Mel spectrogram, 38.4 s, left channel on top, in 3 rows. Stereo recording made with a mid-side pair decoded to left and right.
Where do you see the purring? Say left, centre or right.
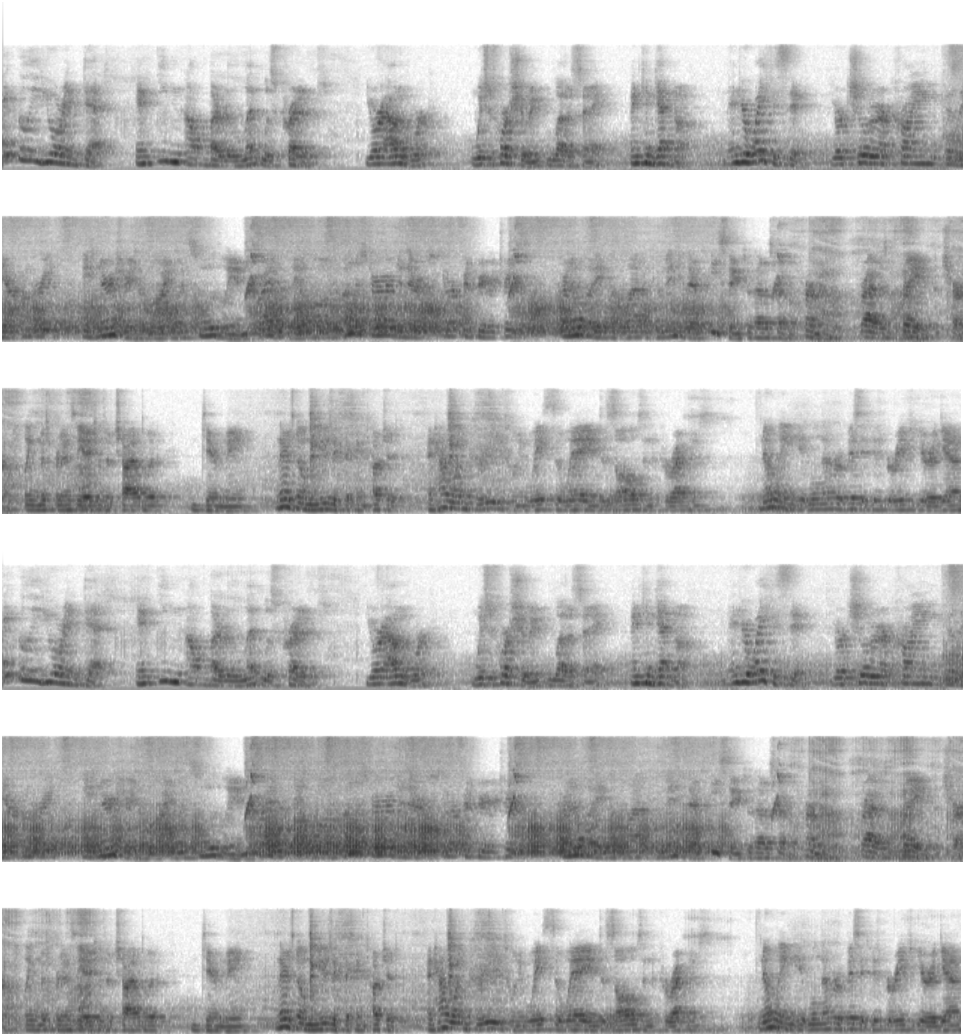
right.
